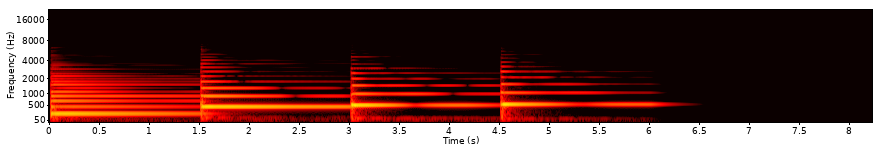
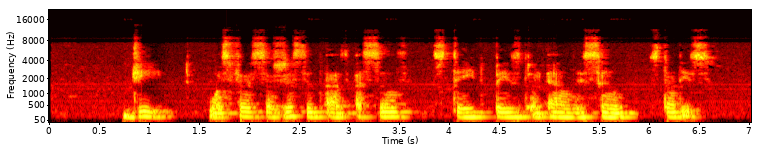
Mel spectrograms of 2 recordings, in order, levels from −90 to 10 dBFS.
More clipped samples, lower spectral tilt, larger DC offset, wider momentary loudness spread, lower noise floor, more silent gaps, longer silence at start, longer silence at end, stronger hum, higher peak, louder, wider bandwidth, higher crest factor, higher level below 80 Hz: neither; first, -6 dB/octave vs -4.5 dB/octave; neither; first, 18 LU vs 6 LU; first, -71 dBFS vs -46 dBFS; neither; second, 0 s vs 0.75 s; first, 2.1 s vs 0.4 s; neither; second, -16 dBFS vs 0 dBFS; second, -31 LUFS vs -14 LUFS; second, 5.2 kHz vs 9.6 kHz; about the same, 16 dB vs 14 dB; second, -68 dBFS vs -46 dBFS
